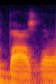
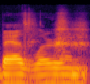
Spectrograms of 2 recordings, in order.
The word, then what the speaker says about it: Bosler: No, he's a Bosler also. Oh, okay. But what was part of the joke is everybody always calls him Basler, and so he's called him Basler, and the other Matt.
